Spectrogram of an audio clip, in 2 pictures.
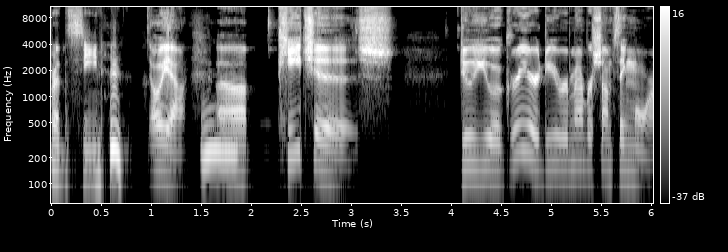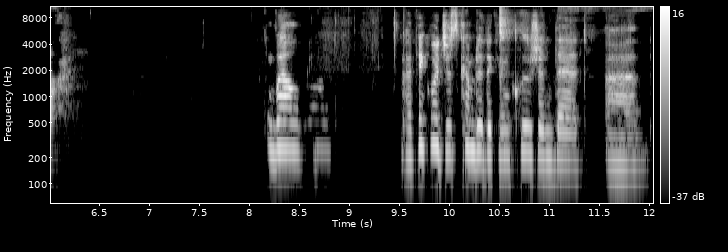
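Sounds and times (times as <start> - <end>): man's voice: 0.0 - 3.4, 4.1 - 6.2.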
